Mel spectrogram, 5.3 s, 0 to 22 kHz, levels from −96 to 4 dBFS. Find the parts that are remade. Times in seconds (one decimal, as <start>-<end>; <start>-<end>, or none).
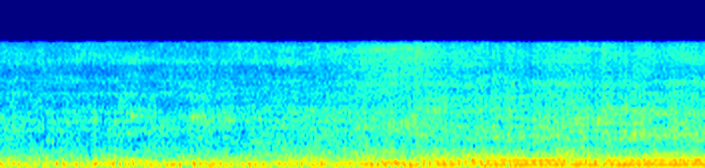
0.0-5.3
